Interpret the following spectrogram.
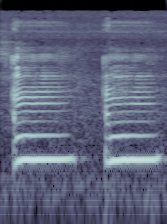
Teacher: dua bibir bertemu atau dirapatkan disertai dengan keluarnya ghunah, sengau ya dari rongga hidung atau alkhaisyum. · Karena suara tertutup, karena bibir kita kita tutup ya, maka suara keluar dari alkhaisyum atau dari rongga hidung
